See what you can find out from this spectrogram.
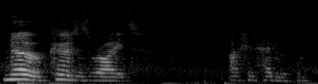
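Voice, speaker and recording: A woman's voice: on the low side, a little slow, fairly bright tone, a little hiss or hum. A woman in a game playthrough, chatting casually and reading the game's text aloud. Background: game music.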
